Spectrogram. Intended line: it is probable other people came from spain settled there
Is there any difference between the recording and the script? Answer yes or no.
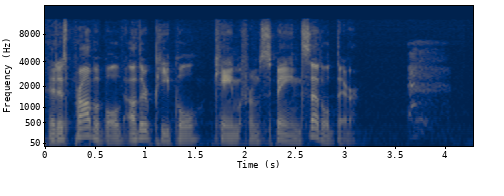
no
